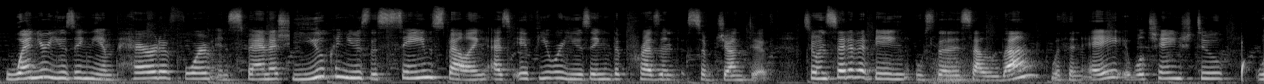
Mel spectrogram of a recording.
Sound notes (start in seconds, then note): 9.2 speaking in foreign language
